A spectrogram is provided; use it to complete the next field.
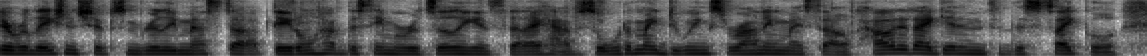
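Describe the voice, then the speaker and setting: A woman with a dark, mellow tone and fairly low pitch talks very fast in a flat monotone. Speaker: spiritual tarot reader. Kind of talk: tarot reading. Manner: casual, repetitive.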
